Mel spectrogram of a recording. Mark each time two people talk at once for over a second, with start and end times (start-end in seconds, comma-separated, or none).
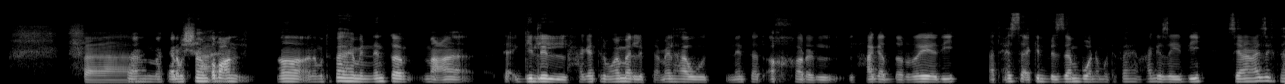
1.3-2.5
